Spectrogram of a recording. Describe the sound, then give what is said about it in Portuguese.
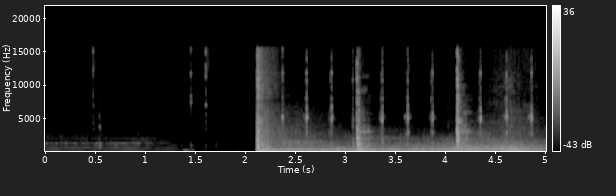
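A clock ticks in a teaser for Mortal Kombat 12 posted by Ed Boon, in sharp, clicking beats, first faint over a soft tonal hum, then continuing steadily beneath a sudden loud, rumbling wash of noise. No one speaks. “É, o, o, o, o senhor Ed Boon colocou um teaserzinho, né? Onde um relógio vai né?”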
